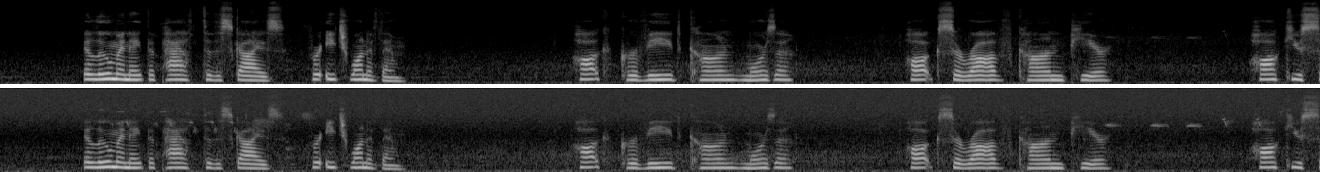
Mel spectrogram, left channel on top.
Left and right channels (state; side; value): noise; right; hiss, 12 dB below the sound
